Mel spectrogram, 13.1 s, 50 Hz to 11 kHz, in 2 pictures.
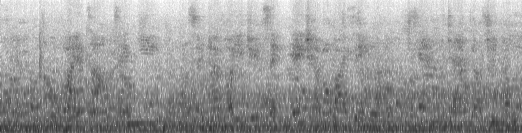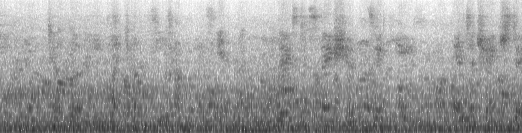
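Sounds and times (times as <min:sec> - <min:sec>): train running rumble: 0:00.0 - 0:13.0.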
